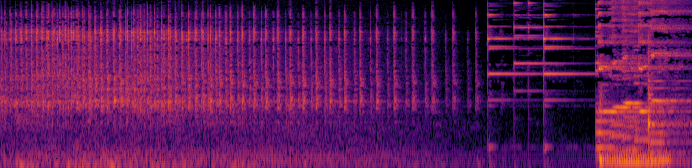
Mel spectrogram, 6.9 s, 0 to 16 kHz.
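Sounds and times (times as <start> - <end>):
bicycle chain whirring: 0.0 - 5.1
bicycle bell ringing: 4.8 - 6.9.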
